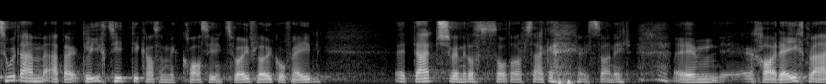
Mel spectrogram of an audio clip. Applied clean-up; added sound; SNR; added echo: none; none; none; none.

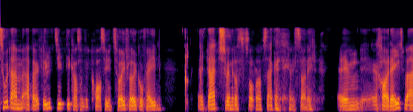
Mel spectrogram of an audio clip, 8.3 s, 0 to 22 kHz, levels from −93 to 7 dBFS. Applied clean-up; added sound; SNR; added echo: neural mask model Resemble Enhance denoiser.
